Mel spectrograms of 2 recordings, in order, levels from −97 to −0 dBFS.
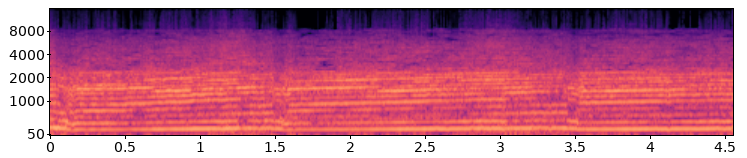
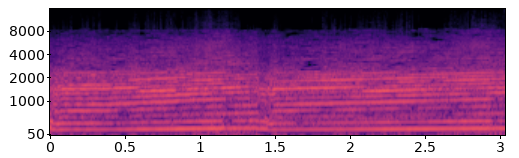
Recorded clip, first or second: second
